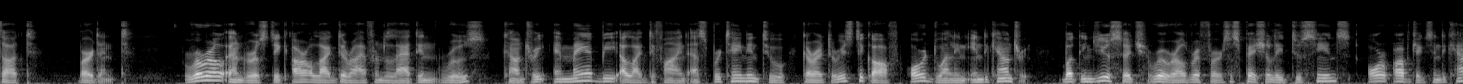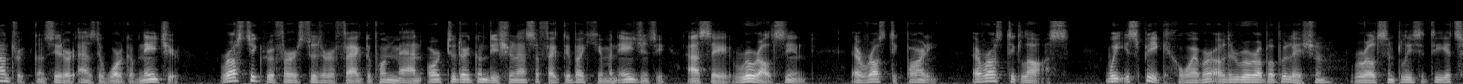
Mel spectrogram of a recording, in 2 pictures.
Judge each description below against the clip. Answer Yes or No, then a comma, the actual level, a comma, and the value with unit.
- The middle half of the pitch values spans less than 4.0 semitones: No, average, 5.1 semitones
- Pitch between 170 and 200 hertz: No, low, 105 Hz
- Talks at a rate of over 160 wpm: Yes, average, 170 wpm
